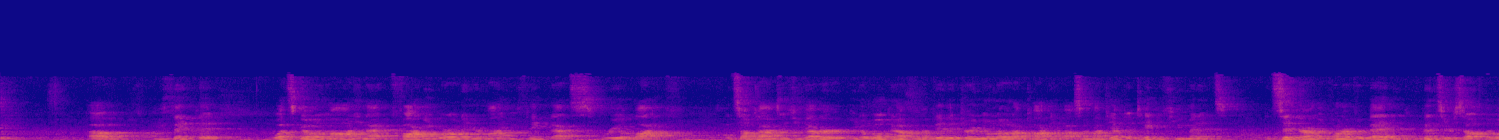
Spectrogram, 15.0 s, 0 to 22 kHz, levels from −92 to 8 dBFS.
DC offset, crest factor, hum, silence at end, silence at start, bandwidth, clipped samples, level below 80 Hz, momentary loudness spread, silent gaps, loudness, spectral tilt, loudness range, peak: under 0.1%; 16 dB; none; 0 s; 0 s; 11 kHz; under 0.1%; -56 dBFS; 15 LU; none; -38 LUFS; -6.5 dB/octave; 4 LU; -20 dBFS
